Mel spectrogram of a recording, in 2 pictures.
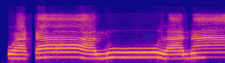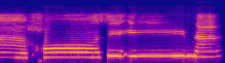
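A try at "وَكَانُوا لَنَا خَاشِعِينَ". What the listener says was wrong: Pokoknya panjang. Sinnya mana anginnya? Shin.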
